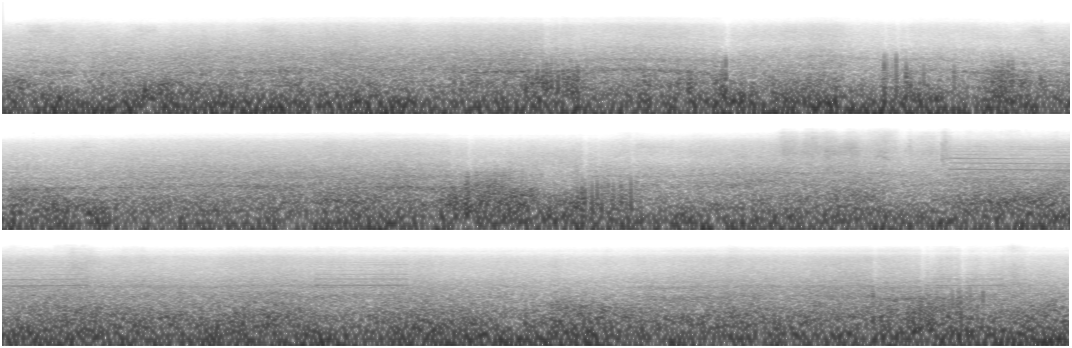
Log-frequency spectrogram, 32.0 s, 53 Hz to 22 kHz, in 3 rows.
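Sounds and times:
wind buffeting microphone: 0.0s - 32.0s
variometer electronic tone: 20.0s - 26.5s, 27.8s - 32.0s.

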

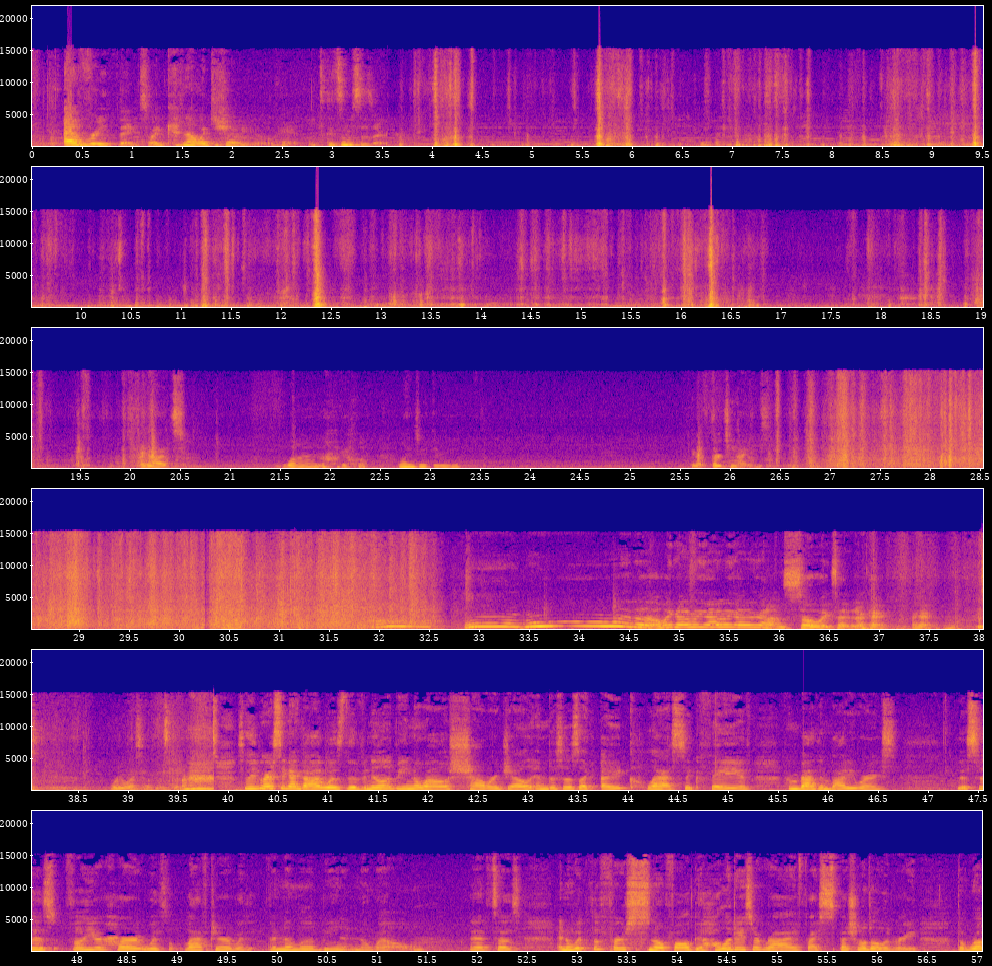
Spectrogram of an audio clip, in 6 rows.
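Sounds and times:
box and tape rustling: 3.6s - 16.9s, 17.5s - 20.6s, 25.6s - 32.8s
high-pitched wavering vocal sound: 31.9s - 34.6s.

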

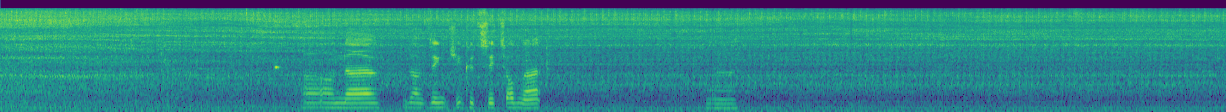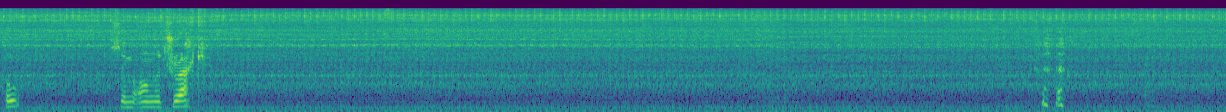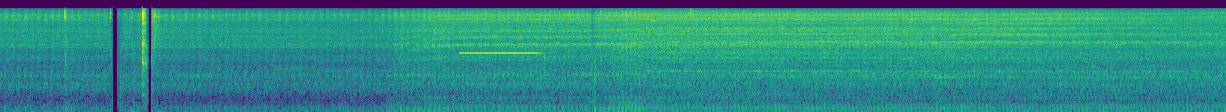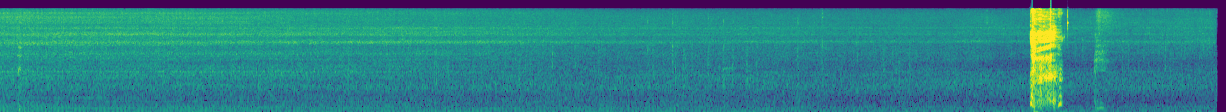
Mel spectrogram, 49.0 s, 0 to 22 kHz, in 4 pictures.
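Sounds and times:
small train engine humming: 0.0s - 49.0s
short high beep: 29.1s - 30.0s.

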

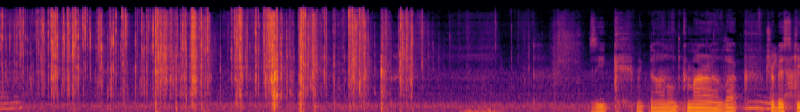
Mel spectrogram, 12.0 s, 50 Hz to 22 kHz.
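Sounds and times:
foil wrapper crinkling and tearing: 0.0s - 6.7s.

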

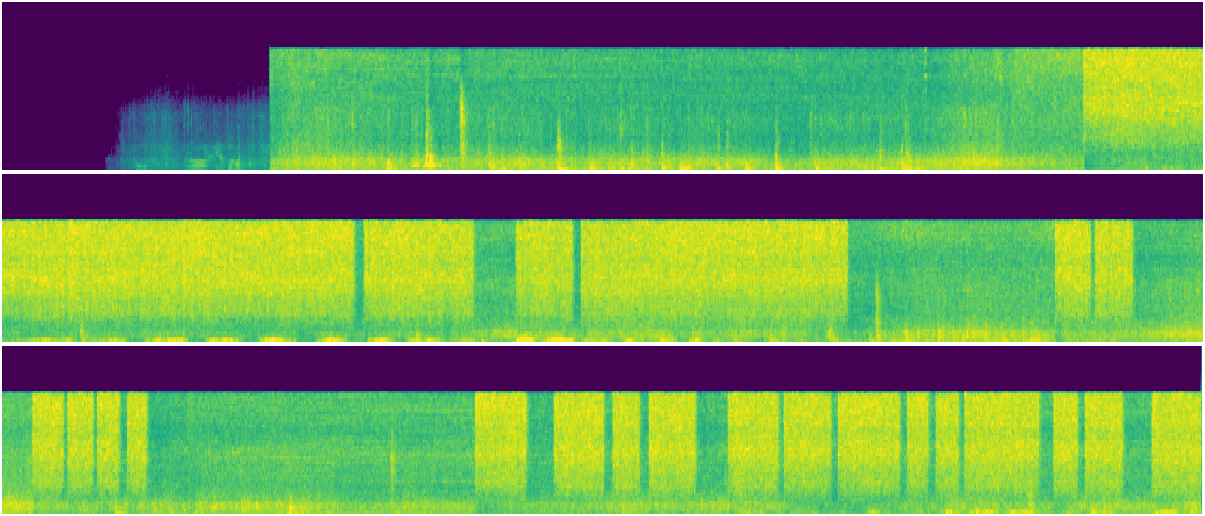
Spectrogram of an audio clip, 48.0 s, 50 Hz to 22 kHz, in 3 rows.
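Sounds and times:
air spray gun hissing: 3.6s - 28.2s, 29.7s - 31.2s, 32.4s - 34.2s, 38.3s - 48.0s.

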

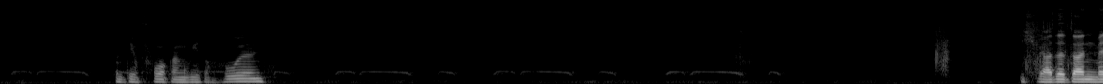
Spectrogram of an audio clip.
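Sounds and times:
dove cooing: 0.0s - 1.0s, 2.7s - 8.0s.

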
